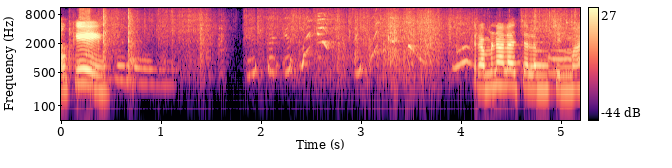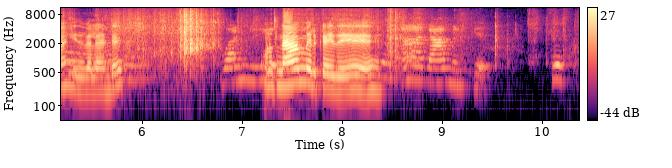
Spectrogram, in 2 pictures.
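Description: A young child talking in a high voice, with the rustle of a plastic bag and the light clatter of plastic toy train track pieces being tipped out and handled.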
